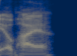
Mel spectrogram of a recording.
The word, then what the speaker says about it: opia: O-P-I-A. – I mean, that's pretty easy. It's Opia, yeah. – Or it could be Opia. – Oh, man. Now I've got to listen to the pronunciation. – Yeah, it might be Opia. – Opia. Yeah, you're right.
